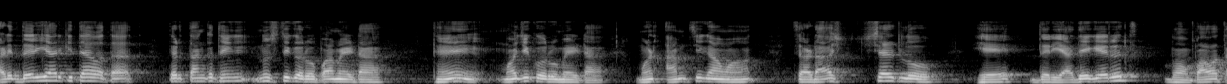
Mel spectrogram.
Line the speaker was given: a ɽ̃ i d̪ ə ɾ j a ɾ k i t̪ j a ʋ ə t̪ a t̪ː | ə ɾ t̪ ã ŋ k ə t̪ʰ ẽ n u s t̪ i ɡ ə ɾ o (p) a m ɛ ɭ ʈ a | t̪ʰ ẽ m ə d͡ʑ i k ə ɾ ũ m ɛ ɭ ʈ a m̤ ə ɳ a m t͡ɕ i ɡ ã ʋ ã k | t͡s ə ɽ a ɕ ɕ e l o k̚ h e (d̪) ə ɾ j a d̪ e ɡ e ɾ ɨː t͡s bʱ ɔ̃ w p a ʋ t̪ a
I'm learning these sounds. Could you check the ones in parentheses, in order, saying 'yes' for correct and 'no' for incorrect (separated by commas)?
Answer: yes, yes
